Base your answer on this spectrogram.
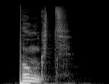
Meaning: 1. dot (marking an abbreviation) 2. full stop, period (indicating end of sentence) 3. point 4. spot 5. item (on a list) 6. sharp; exactly
- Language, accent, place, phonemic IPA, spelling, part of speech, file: German, Germany, Berlin, /pʊŋ(k)t/, Punkt, noun, De-Punkt.ogg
